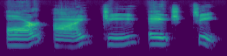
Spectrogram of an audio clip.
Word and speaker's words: right: it out loud together r i g h t the letters i g h stand for the long i sound i blend with me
